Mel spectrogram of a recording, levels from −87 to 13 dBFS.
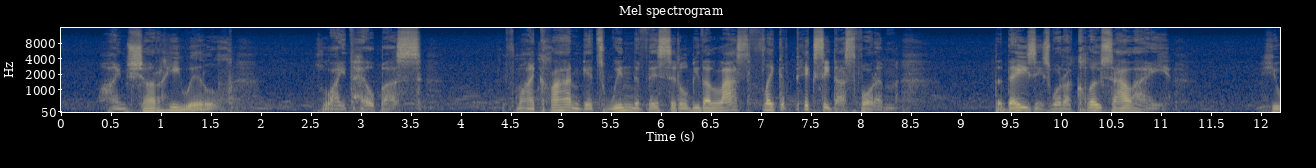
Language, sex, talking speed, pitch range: English, male, 150 wpm, 100-130 Hz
